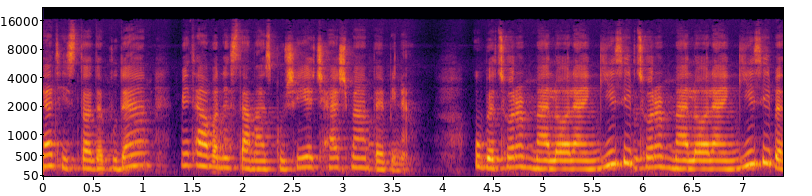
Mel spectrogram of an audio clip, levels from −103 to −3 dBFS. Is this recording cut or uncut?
cut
